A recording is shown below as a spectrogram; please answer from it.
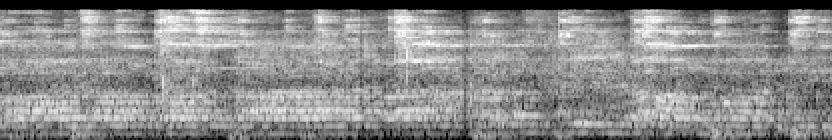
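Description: Devotional kirtan: a voice singing a drawn-out chant, with hand cymbals (kartals) and low beats keeping time underneath.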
